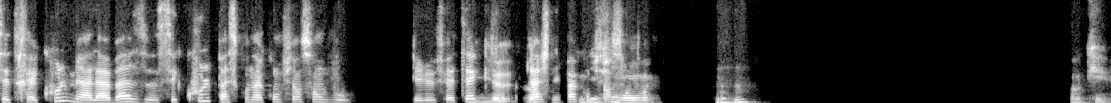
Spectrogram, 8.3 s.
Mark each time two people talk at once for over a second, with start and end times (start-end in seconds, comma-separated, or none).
3.5-4.9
